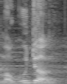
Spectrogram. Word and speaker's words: Mogushon: Villain utama pada episode kali ini adalah si Mogujon, tapi nama resminya ya Mogushon ya. Cuman aja atau pelafalan Jepangnya Mogujon, C-nya jadi huruf J gitu ya.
